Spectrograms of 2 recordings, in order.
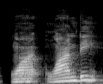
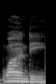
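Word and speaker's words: Wande: Before we started the show, I saw a picture from how do you pronounce her name? Wandy. Wandy, yeah.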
